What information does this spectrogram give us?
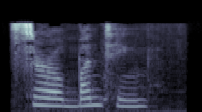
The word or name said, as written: cirl bunting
